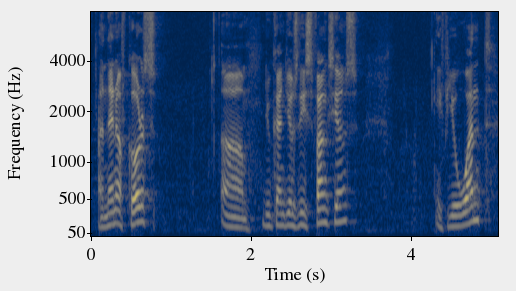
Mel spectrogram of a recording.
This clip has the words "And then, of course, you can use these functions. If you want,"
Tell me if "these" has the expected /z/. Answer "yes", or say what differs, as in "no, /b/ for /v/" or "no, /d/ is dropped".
no, /s/ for /z/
